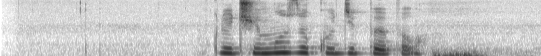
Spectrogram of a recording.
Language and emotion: Russian, neutral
